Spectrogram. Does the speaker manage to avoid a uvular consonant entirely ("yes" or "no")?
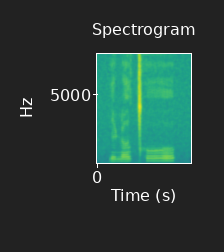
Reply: yes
